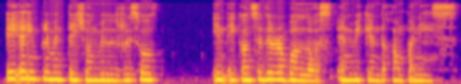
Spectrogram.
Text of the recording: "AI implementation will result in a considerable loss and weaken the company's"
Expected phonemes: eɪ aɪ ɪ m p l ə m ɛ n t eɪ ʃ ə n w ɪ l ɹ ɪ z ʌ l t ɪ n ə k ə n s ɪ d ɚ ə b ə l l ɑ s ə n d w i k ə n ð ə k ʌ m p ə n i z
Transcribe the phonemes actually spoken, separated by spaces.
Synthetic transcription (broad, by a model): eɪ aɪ ɪ m p l ə m ɛ n t eɪ ʃ ə n w ɪ l ɹ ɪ s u l t ɪ n ə k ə n s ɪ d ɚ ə b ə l l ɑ s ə n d w i k ə n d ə k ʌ m p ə n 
